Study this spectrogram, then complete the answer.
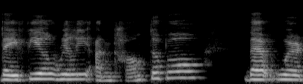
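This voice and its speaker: A woman talks at a moderate pace in a fairly high pitch. The background is quiet. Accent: non-native. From Asia, immigrant to US at 19. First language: not English. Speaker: webinar presenter, community engagement worker. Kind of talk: webinar presentation with Q&A. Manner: halting, many restarts.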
